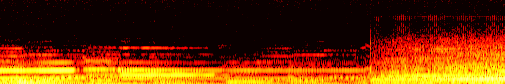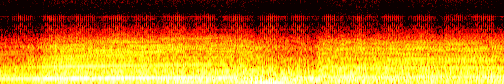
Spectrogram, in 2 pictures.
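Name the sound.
car driving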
